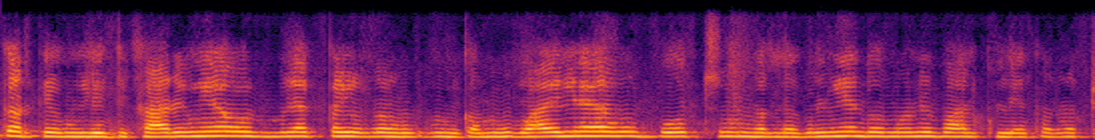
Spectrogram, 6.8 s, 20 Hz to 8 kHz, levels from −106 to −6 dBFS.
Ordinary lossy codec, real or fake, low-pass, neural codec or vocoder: Opus, 64 kbps; fake; 7.2 kHz; codec, 16 kHz, 2 kbps, FreqCodec, smaller model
